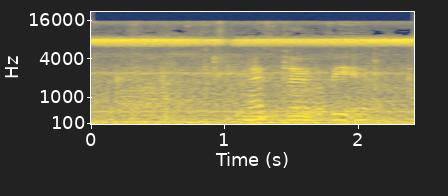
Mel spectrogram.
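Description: Crickets chirping in a steady, high-pitched chorus that doesn't let up.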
